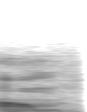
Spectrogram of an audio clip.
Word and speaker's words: Om: Now, the sound O in Sanskrit is analyzed into two sounds, A and U. So this can be written either O-M or A-U-M, and you'll see it both ways. When one pronounces OM, the sound starts in the back of the mouth, ah, and then it goes, fills the mouth cavity, oo, and then it closes at the lips, m.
